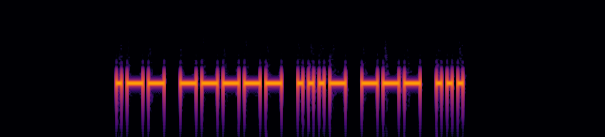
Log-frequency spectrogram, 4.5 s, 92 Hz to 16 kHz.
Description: Morse code, heard as a keyed tone, about 31 wpm, 700 Hz. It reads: W0VOS
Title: USA Call Signs - 5 Characters - Repeated 3x - 30wpm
